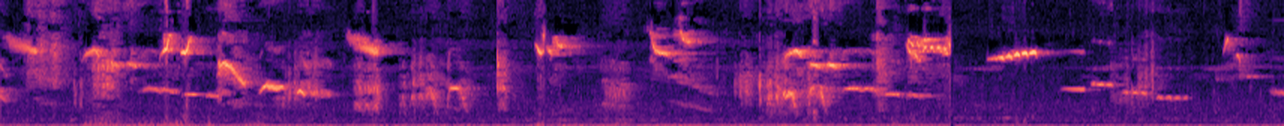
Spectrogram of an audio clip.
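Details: Scarlet minivet song used as a lure: an energetic jumble of very high chirps, squeaky slurs and short whistles, repeated in dense phrases with brief gaps.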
